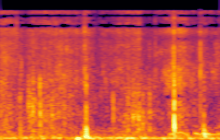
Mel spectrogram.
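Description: Footsteps on dry grass and stony ground, with a couple of soft thuds about a second apart.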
